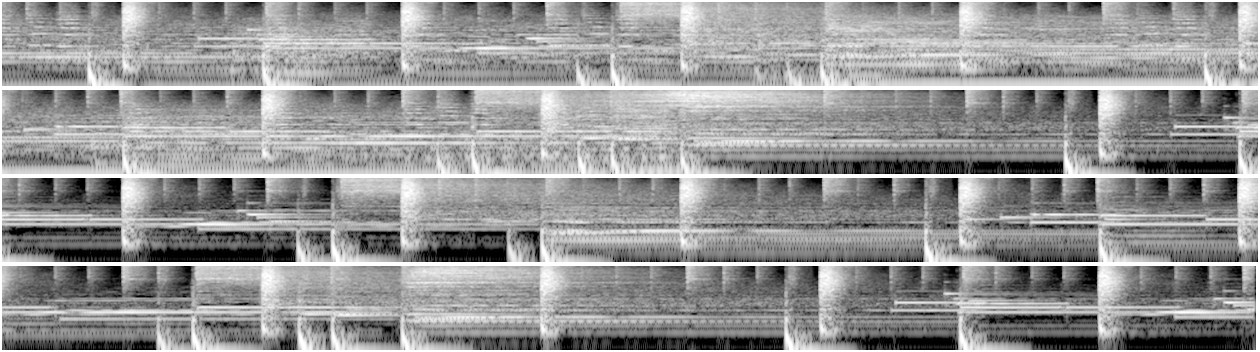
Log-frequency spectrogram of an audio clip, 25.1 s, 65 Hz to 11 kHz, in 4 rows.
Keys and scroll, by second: 15.5 ctrl+-, 22.9 ctrl+0, 23.4 ctrl+=.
